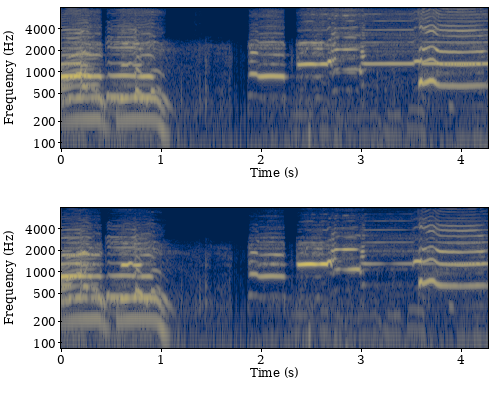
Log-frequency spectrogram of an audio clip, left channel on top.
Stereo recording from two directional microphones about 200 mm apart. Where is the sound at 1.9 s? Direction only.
50° left (ahead or behind).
